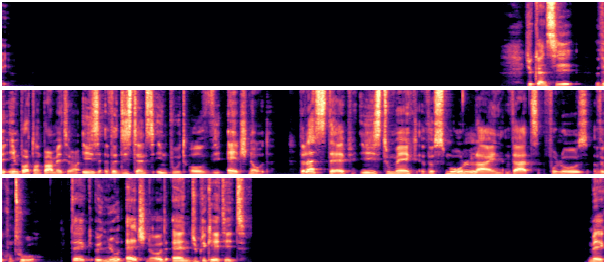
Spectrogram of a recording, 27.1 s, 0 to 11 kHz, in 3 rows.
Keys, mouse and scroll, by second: 0.9 3, 1.3 Return, 3.5 ctrl+middle click, 5.1 ctrl+middle click, 6.5 middle click, 7.1 scroll down 1, 7.5 middle click, 7.6 middle click, 7.8 ctrl+shift+click, 8.4 middle click, 8.6 middle click, 8.7 ctrl+middle click, 9.2 shift+click, 14.4 shift+right click, 17.4 ctrl+middle click, 19.5 shift+d, 20.5 click, 21.0 middle click, 21.1 middle click, 21.3 click, 22.9 click, 23.8 ctrl+shift+click, 24.0 middle click, 24.0 click, 24.7 shift+d.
